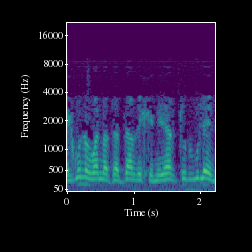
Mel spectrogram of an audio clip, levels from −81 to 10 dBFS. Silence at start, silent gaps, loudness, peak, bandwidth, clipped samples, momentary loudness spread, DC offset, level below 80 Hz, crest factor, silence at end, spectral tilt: 0 s; none; -21 LUFS; -8 dBFS; 9.6 kHz; under 0.1%; 4 LU; under 0.1%; -54 dBFS; 12 dB; 0 s; -6 dB/octave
